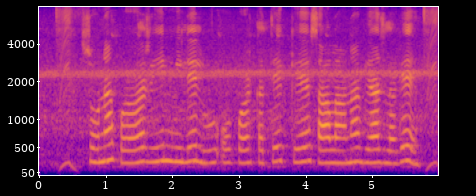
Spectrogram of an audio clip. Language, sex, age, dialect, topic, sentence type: Magahi, female, 31-35, Western, banking, question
